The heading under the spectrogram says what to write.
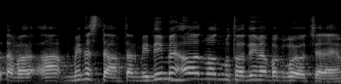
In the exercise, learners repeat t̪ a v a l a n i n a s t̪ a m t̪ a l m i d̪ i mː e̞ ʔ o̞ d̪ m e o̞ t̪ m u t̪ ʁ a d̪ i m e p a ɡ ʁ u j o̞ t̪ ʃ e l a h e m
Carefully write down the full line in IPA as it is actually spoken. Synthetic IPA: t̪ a v a l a m i n a s t̪ a m t̪ a l m i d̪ i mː e̞ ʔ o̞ d̪ m e o̞ d̪ m u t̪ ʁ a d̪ i m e b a ɡ ʁ u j o̞ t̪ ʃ e l a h e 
